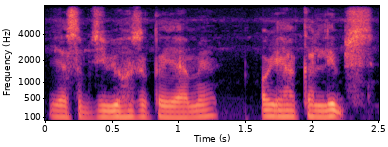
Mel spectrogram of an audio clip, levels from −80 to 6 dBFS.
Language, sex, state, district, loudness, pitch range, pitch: Hindi, male, Arunachal Pradesh, Papum Pare, -15 LUFS, 105-115 Hz, 110 Hz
